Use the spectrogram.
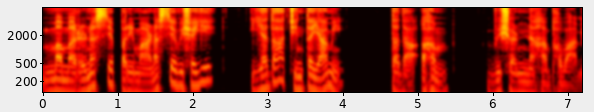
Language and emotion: Sanskrit, sad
